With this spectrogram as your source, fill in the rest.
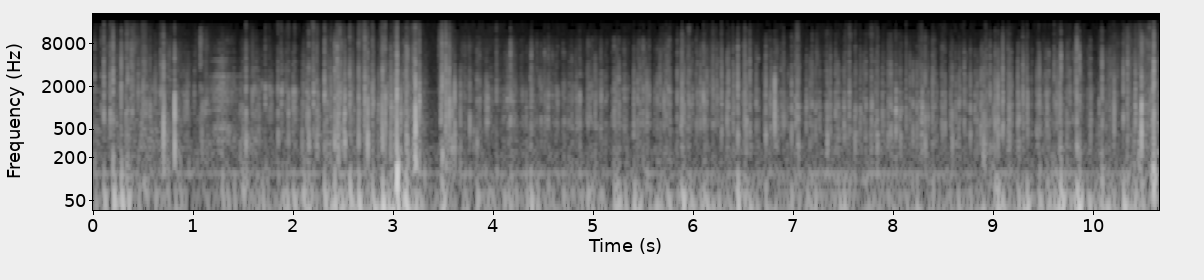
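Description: Fingertips tap and press on a red padded leather boxing glove held close to the mic, giving dense, dull crinkly taps over a low steady hum. A louder burst of crunching rises near the three-second mark, then the light tapping carries on to the end.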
